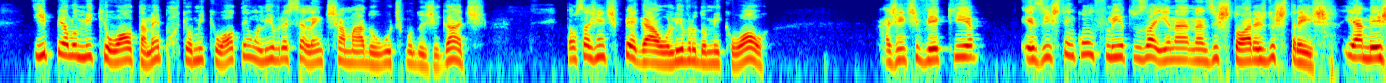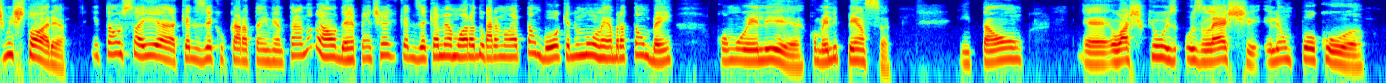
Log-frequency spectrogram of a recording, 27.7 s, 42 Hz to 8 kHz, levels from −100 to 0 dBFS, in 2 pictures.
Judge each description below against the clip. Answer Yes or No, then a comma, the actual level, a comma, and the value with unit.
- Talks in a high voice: Yes, high, 195 Hz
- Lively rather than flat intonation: No, average, 4.7 semitones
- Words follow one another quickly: Yes, fast, 195 wpm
